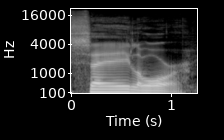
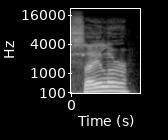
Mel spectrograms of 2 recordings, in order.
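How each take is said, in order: First: Split into two syllables, with a clear 'lor'. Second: Said smoothly as one word, like everyday speech. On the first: This form helps with spelling the word. "but for spelling, say-lor" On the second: This is how the word is said in normal talk. "in conversation, we would say sailor"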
